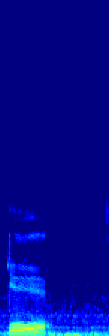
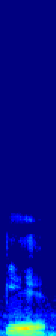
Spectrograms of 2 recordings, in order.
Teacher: زبان کی نوک جب اوپر کے 2 دانتوں کی جڑ سے لگے تو ادا ہوتا ہے تو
